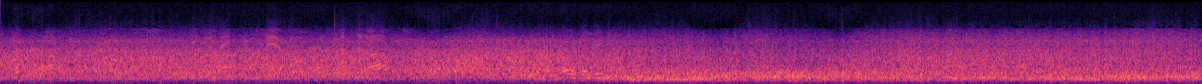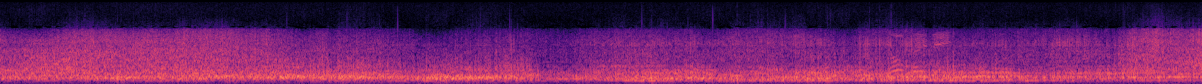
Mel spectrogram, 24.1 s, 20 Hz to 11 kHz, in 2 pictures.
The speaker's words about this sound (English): 5, 4, 3, 2, 1, 0. Ignition. Lift off the MA-6 vehicle.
